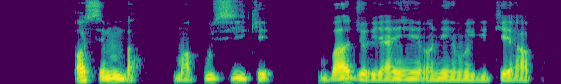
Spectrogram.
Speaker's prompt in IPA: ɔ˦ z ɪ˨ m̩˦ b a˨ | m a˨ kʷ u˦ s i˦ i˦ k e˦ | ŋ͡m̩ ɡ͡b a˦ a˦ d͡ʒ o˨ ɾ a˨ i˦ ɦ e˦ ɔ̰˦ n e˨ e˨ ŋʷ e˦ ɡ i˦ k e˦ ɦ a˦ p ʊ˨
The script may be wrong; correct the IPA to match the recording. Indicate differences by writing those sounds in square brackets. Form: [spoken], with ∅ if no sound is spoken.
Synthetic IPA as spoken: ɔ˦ [s] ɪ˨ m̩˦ b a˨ | m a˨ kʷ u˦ s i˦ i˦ k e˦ | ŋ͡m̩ ɡ͡b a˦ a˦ d͡ʒ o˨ ɾ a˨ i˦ ɦ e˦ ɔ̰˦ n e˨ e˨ ŋʷ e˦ ɡ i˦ k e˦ ɦ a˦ p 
